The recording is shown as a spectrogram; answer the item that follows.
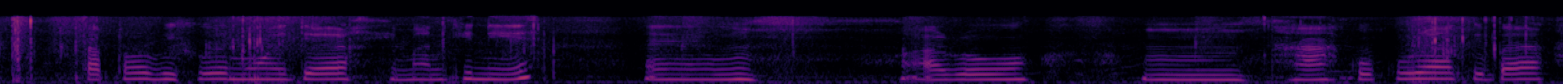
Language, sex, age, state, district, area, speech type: Assamese, female, 30-45, Assam, Dibrugarh, urban, spontaneous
